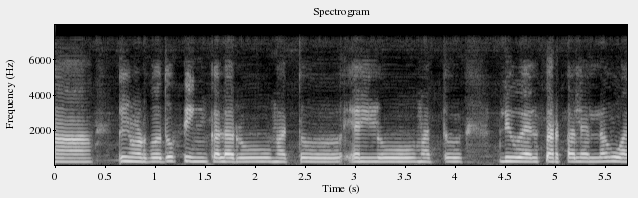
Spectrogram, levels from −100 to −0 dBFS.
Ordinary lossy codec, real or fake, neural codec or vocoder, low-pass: none; fake; codec, 44.1 kHz, 2.6 kbps, SNAC; 7.2 kHz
